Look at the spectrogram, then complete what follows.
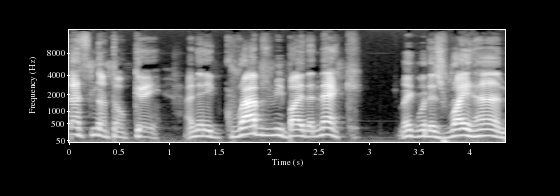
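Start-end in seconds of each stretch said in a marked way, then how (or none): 0.0-0.9 put-on heavy, laid-on Eastern European accent. Retelling a confrontation, quoting what a man said in a thick Eastern European accent. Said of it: "in this, like, thick Eastern European accent".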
